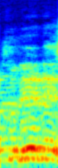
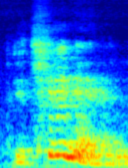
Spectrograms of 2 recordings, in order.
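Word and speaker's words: Cyrene: 할 때 그때 시몬이란 구레네 사람을 만나게 되는 것입니다. 키리네, 원래 발음 키리네인데 우리나라 성경 구레네로 이렇게 번역을 하고 있어요.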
